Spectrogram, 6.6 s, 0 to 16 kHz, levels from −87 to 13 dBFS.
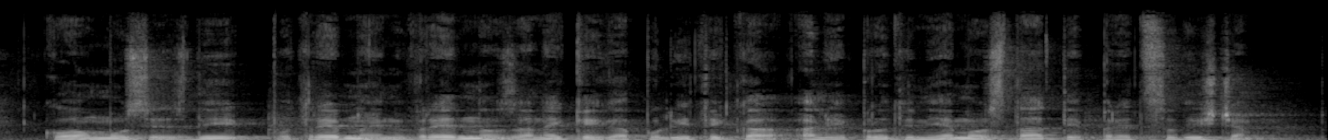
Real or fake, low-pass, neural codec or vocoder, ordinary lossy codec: real; 14.4 kHz; none; AAC, 64 kbps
